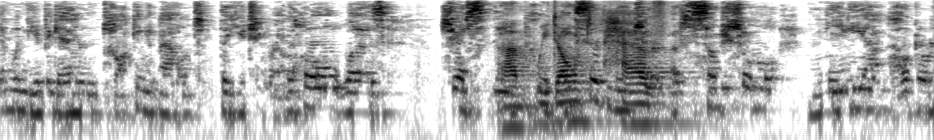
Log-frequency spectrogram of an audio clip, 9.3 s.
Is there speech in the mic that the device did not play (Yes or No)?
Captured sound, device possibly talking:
Yes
